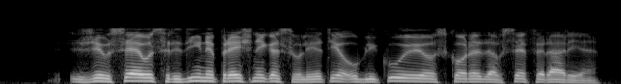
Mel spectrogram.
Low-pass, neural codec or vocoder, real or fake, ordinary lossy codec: 5.4 kHz; none; real; MP3, 48 kbps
